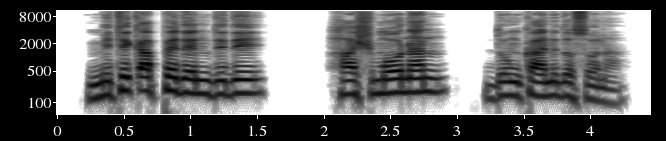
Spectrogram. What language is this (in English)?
Gofa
